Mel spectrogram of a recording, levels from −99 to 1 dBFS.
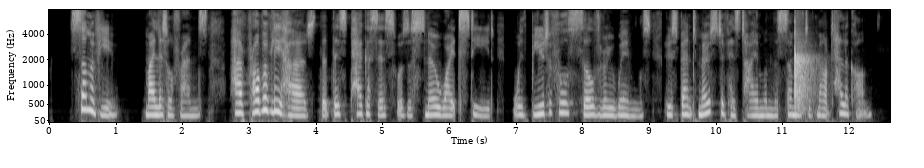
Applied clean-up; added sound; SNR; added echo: neural mask model RNNoise.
